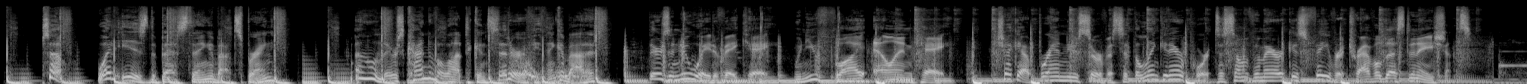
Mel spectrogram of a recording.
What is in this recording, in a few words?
voiceover commercial men; Chicago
